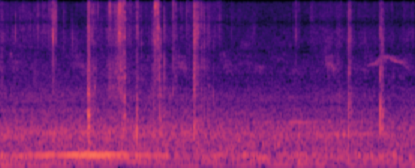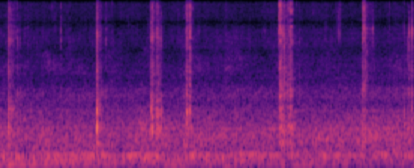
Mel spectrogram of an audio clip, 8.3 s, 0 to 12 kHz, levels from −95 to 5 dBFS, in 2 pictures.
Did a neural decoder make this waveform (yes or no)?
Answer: yes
